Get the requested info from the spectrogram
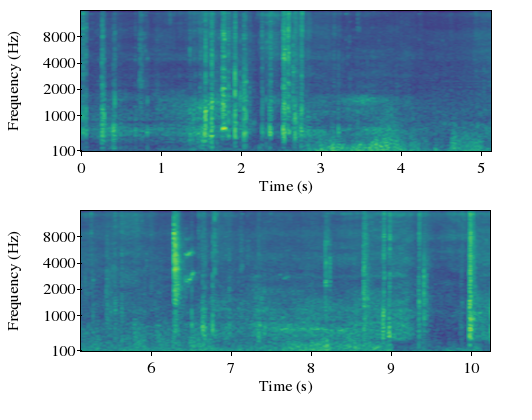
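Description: Skateboard urethane wheels rolling on smooth concrete. There are a few sharp clacks of the board in the first three seconds, then a steady rolling rumble that lasts about six seconds, with occasional clacks.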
